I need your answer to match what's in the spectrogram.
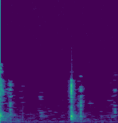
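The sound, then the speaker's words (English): Footsteps: a few soft, uneven taps against a faint low hum, with one sharper step near the middle. No voices. “Then I heard the steps.”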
